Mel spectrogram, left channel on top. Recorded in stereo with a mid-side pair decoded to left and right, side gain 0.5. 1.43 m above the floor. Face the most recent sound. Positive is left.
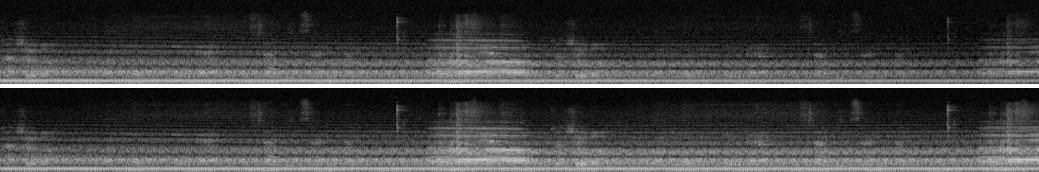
turn(degrees=-65)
